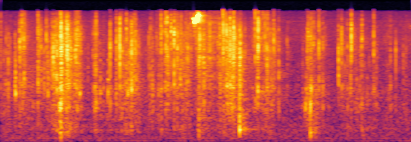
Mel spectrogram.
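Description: Plastic postal mailer bag crinkling and rustling as it is handled and cut into with scissors, with a few sharp clicks scattered through.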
